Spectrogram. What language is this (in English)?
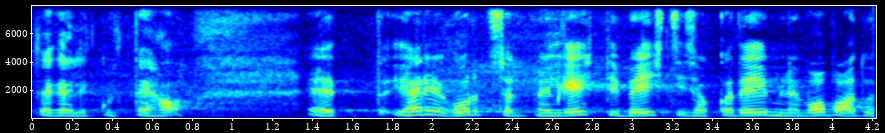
Estonian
